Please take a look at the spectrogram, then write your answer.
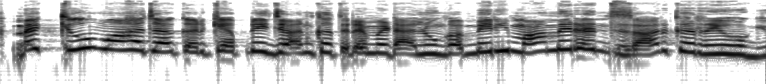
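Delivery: high-pitched, insistent protest; agitated patient. Acted. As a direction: argue urgently, refusing to stay. Wang insists he must leave hospital.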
